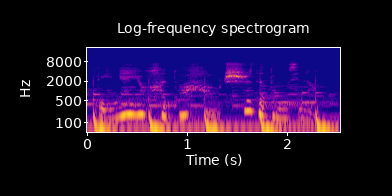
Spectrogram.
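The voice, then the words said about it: Quiet, hushed voice. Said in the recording (Chinese): “小声地告诉同伴们”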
